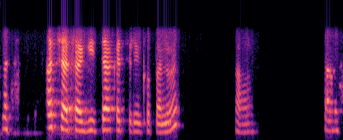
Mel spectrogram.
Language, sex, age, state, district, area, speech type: Sindhi, female, 45-60, Madhya Pradesh, Katni, urban, conversation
